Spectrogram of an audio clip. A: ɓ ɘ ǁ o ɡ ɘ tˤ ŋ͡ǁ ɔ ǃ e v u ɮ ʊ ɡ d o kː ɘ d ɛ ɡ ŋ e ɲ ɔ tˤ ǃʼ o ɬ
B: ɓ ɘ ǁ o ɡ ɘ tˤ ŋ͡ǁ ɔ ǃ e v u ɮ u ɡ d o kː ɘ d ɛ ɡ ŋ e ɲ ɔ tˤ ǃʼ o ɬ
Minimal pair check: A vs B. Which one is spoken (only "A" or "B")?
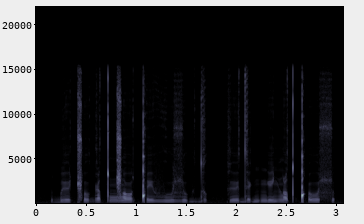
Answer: B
